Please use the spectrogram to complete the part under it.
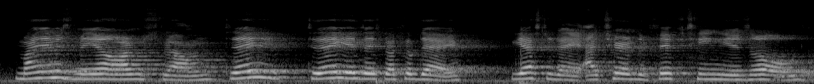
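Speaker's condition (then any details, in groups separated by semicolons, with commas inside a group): Down syndrome; speech therapy from infancy, answered audition questions with clarity at age 6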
